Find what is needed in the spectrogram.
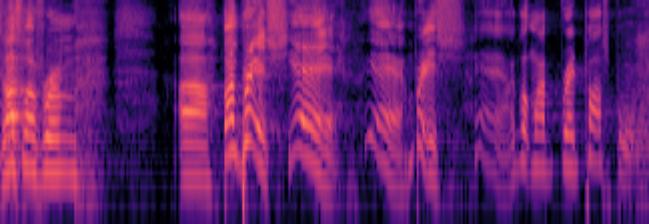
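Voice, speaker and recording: A man with a London accent speaks at a fairly slow pace in a high-pitched, bright, sharp tone. His pitch swings very widely and his loudness shifts in big swings. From Somalia, raised in London. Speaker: stand-up comedian. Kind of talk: stand-up. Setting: stage with audience at gala dinner.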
